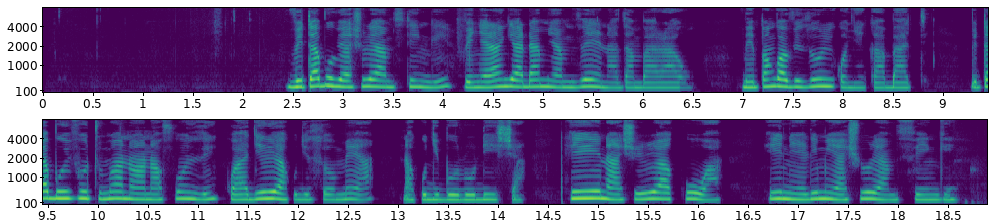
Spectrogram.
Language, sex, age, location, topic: Swahili, female, 25-35, Dar es Salaam, education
